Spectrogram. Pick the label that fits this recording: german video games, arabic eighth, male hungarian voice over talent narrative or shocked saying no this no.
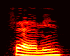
arabic eighth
